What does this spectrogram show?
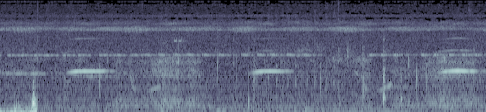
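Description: Forest ambience: a bird whistles a short clear note three times, a couple of seconds apart, over a steady high insect drone. A brief low thump comes at the very start.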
